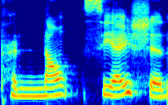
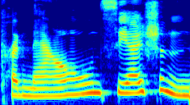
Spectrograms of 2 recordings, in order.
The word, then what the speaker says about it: pronunciation: pronunciation of the word pronunciation that i should have the none in there not noun it's not pronounciation nonciation joe i wish my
